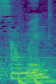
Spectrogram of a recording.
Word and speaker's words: salmon: I just kind of like mixed all the salmon. A lot of people are like, you don't pronounce the L. Whatever. If you don't pronounce the L, then why the fuck is it in there?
